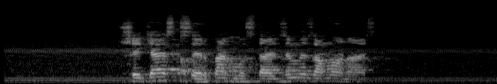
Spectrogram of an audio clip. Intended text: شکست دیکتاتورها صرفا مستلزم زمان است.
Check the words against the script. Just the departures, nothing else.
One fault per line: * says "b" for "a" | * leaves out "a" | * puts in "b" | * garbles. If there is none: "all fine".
* leaves out "دیکتاتورها"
